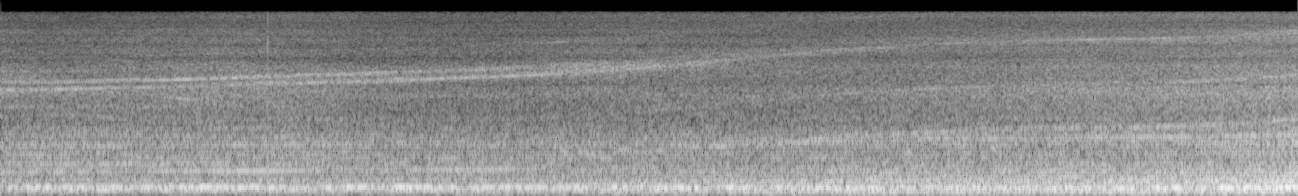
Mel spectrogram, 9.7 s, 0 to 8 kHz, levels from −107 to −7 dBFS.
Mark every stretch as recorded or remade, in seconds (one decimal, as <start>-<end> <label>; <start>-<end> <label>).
0.0-9.7 recorded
